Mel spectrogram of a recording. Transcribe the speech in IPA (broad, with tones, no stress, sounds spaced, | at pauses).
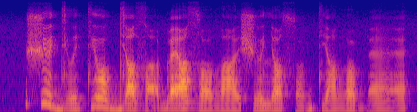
ʃ ø˥˨ dʲ o˨ ɪ̯ tʲ o˥˨ lˠ dʲ ɛ̰˥˨ zˤ ɛ̰˨˩˦ b æ̰˦ ə̯ zˤ ø˨ ðˤ æ˨ ə̯ ʃ ɵ˦ lʲ ɵ˦ sˤ u˩˥ d tʲ æ˨ ðˤ o˥˨ b ɾ æ˨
